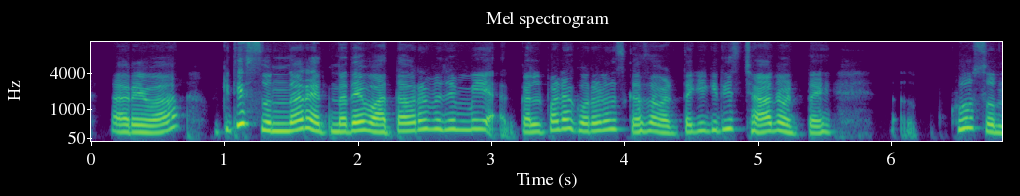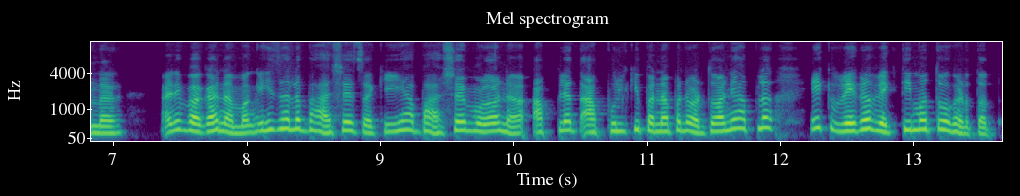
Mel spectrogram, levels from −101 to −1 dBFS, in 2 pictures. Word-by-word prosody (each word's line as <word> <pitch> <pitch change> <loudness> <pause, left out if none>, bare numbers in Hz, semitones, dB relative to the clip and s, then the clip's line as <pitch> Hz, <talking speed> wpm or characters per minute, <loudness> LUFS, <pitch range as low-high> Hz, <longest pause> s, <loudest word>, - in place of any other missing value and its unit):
अरे 210 -2 +2
वाह! 200 +4 +1 0.4
किती 450 - +5
सुंदर 255 - +2
आहेत 240 -9 +2
ना - - +4
ते 250 - +7
वातावरण. 235 +6 +2
म्हणजे 290 -1 -1
मी 285 +1 -2 0.3
कल्पना 215 +8 0
करूनच 250 +5 0
कसं 225 +3 0
वाटतं 190 +1 -2
की, 245 - -5
किती 280 +4 -1
छान 225 +2 +1
वाटतंय. 195 -3 -2 0.9
खूप 315 +3 0
सुंदर. 190 -3 0 0.4
आणि 230 +6 -1
बघा 230 +1 +4
ना 220 - +2
मग 190 +3 -2
हे 260 +3 +1
झालं 300 +1 +3
भाषेचं 235 -2 -1
की 220 +3 -6
ह्या 270 +1 0
भाषेमुळं 235 +5 +1
ना 185 -3 -1 0.2
आपल्यात 250 +4 -4
आपुलकीपणा 230 0 -1
पण 250 +3 -3
वाढतो. 210 0 +1
आणि 235 +6 +3
आपलं 310 +2 0 0.4
एक 315 - -9
वेगळं 285 +6 +5
व्यक्तिमत्त्व 270 +5 +1
घडतं. 175 -7 -2
235 Hz, 180 wpm, -23 LUFS, 210-270 Hz, 0.9 s, ते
